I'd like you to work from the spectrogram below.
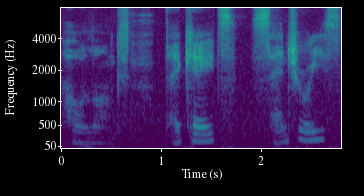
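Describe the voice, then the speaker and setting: A man whispering in a put-on character voice at a fairly slow pace, with clear background noise. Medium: read story. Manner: talkative, eager.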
